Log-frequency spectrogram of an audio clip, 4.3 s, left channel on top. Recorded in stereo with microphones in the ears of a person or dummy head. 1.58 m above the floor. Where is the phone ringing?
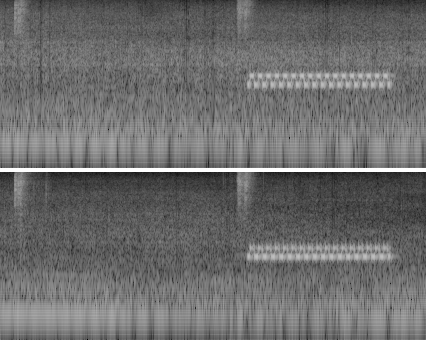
Centre (ahead or behind), 0.8 m.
